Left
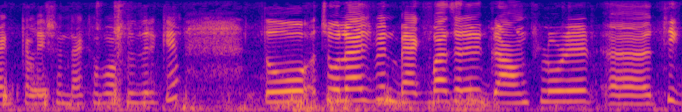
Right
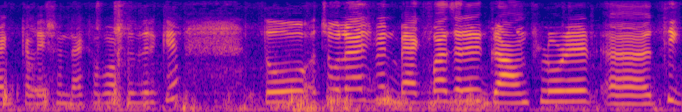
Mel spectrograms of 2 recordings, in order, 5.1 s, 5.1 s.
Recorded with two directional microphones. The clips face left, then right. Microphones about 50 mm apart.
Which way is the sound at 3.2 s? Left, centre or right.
Right.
